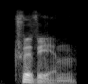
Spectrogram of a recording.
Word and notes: trivium: British English

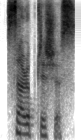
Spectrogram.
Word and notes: surreptitious: Indian

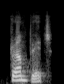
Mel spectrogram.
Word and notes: crumpet: Indian

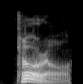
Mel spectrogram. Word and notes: chloral: British English

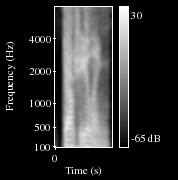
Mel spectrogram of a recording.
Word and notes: Darjeeling: American English

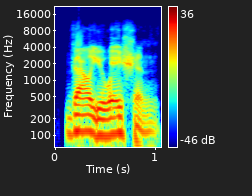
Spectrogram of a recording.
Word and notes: valuation: American English

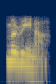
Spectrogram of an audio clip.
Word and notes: marina: Indian

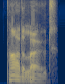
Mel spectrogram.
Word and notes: pardalote: British English

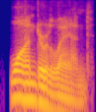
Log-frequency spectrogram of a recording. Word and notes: wonderland: American English

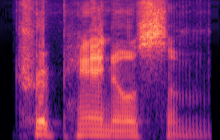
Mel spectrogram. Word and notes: Trypanosome: American English

